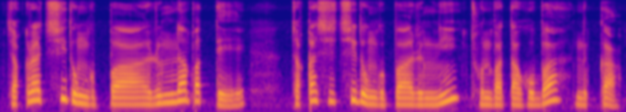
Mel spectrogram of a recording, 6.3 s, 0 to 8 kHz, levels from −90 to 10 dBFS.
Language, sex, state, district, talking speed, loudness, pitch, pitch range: Garo, male, Meghalaya, West Garo Hills, 85 wpm, -16 LUFS, 140 Hz, 135-200 Hz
